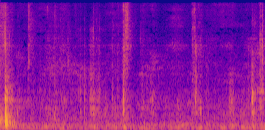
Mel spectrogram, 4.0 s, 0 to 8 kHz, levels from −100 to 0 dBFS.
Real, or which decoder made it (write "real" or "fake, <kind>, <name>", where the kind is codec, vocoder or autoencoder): fake, vocoder, Vocos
